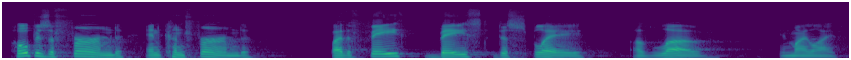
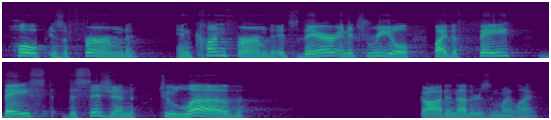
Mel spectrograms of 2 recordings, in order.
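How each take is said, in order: First: Slow, measured phrasing with "Hope" set apart; slow first statement. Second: Slow and louder, punching "Hope" and "there"; emphatic repeat. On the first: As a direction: lay out "Hope is affirmed and confirmed" slowly, word by word. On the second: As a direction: drive it home the second time, "Hope is affirmed and confirmed" with weight. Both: Shown as a demonstration. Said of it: "let me say that again".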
